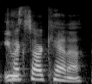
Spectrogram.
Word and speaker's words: Texarkana: Like, there was like Texarkansas, something. – Texarkana. – Thank you. Every time I try to say that, I never know how to say it.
